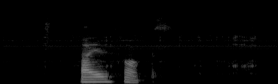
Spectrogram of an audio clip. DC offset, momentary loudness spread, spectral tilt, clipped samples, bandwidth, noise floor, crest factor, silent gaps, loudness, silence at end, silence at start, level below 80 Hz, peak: under 0.1%; 23 LU; -5.5 dB/octave; under 0.1%; 14 kHz; -64 dBFS; 24 dB; none; -41 LUFS; 0.2 s; 0.45 s; -82 dBFS; -22 dBFS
